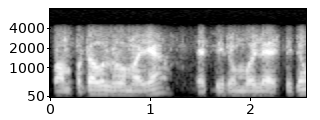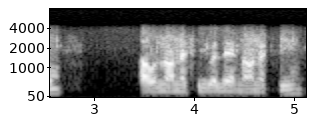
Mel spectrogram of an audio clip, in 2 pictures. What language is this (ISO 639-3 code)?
ori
